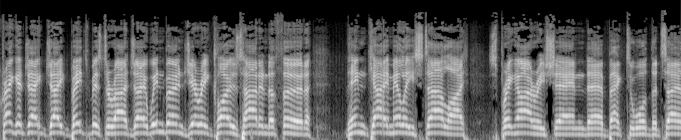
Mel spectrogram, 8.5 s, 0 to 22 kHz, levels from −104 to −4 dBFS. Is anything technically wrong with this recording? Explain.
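Yes. Overlap-add ripple runs throughout: windowed frames were rejoined without constant summed gain, so level pulses by about 6 dB roughly 30 times a second, a rough fast flutter.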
